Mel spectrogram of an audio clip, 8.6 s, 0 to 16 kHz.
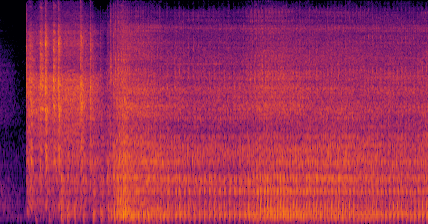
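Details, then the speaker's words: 2008 Yamaha XT125R Big Wheel four-stroke single stored 12–15 years, carb cleaned, new battery and plug, tank flushed, bit of two-stroke oil in fuel: cranks, fires in about two seconds, steady even idle; normal first start. "Japanese motorcycle, what can you say? Clean the carburetor, put a new battery on her, put a new plug in her, and she goes on the press of a button."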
